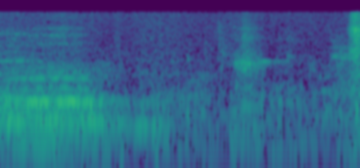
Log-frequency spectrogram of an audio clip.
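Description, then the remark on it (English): Children in a room imitate cows with a loud, drawn-out mooing that fades after a second, followed by quieter scattered murmurs and a few softer moo-like calls from the group. “Now some cows. Let me hear some cows.”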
